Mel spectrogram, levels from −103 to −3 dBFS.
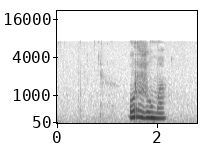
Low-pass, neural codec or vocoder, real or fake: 7.2 kHz; none; real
